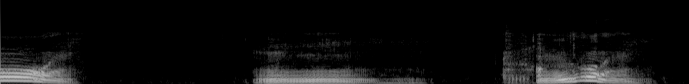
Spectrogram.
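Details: White dog howling: three long, harmonic, wavering howls with gaps of about a second and a half between them, each rising and falling in pitch, the last one wobbling most, heard indoors.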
